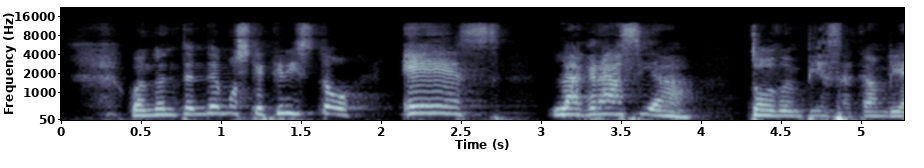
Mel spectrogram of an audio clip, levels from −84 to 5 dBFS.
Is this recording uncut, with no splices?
yes; 0 cuts

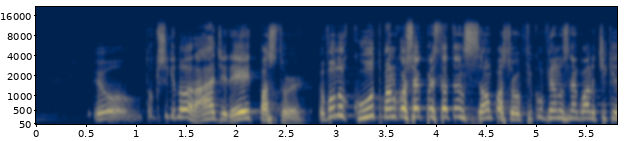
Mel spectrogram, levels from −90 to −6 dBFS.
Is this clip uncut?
no; 1 cut; at 2.7 s

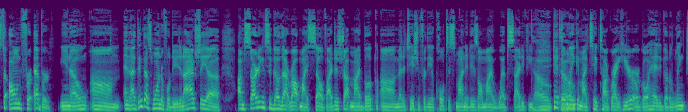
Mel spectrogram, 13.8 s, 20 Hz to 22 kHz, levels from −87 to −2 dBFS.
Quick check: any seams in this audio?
no; 0 cuts

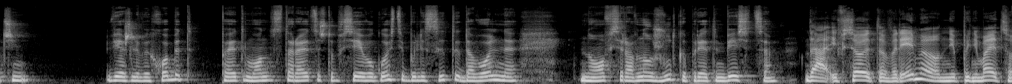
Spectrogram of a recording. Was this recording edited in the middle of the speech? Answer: no; 0 cuts

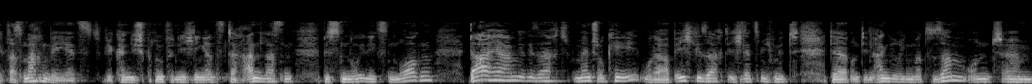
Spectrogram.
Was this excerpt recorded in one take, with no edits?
no; 3 cuts; at 1.9 s, 7.4 s, 8.5 s

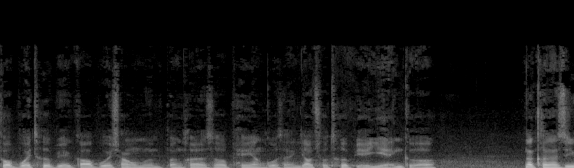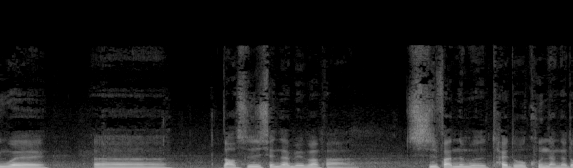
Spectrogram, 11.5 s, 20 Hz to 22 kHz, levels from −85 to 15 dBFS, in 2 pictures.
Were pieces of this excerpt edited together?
no; 0 cuts

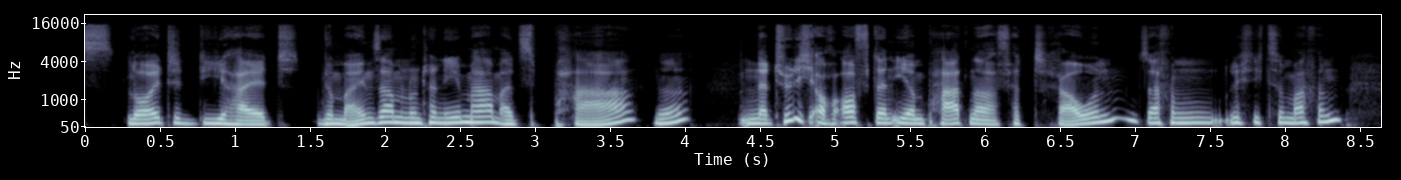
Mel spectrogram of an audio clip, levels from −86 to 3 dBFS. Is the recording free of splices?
yes; 0 cuts

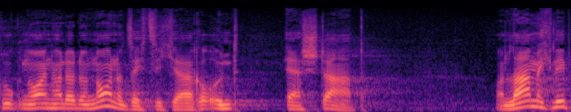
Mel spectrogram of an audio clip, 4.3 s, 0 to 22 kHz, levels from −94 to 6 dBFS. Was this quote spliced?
no; 0 cuts

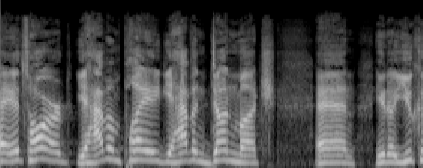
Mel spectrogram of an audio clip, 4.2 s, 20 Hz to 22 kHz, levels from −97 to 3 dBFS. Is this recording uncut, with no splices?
yes; 0 cuts

